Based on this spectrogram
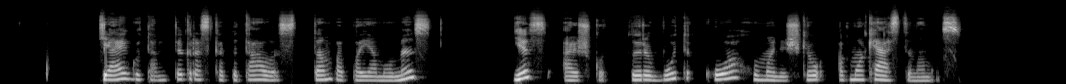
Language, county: Lithuanian, Kaunas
